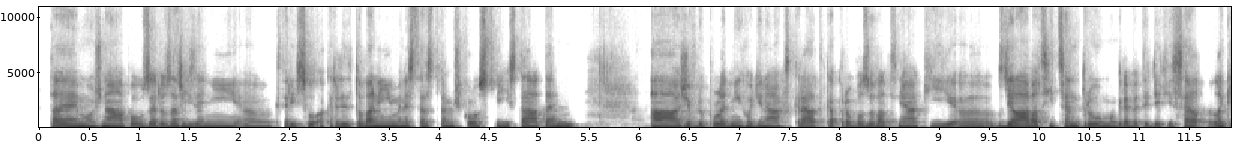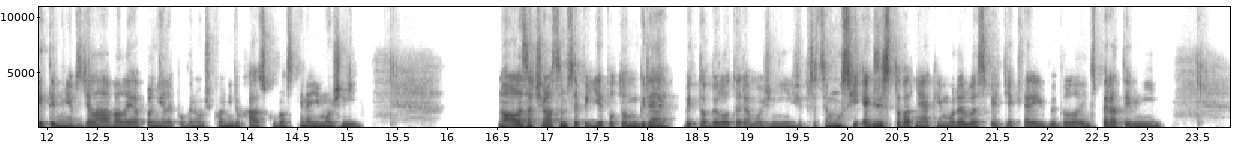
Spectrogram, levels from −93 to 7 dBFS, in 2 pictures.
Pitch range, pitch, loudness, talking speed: 185-200 Hz, 190 Hz, -29 LUFS, 155 wpm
